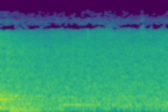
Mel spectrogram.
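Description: A pause in a man's speech at a podium in a large hall: steady hiss and room noise, with the trailing end of his last word just at the start.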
